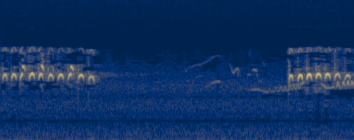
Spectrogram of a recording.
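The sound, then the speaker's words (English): A whimbrel, a shorebird, gives two bursts of its rapid, rippling whistled call. Each burst is a quick run of bright repeated notes, separated by a pause, over a low steady rumble of wind or surf. “It's the whimbrel.”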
